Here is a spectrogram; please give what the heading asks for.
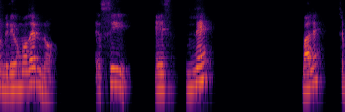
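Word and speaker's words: ναί: Bueno, nai es sí, de hecho en griego moderno sí es ne, ¿vale? Se pronuncia ne, ¿vale? Hay en griego moderno se pronuncia como en francés, nai, ne, exactamente igual, significa sí en griego moderno.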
